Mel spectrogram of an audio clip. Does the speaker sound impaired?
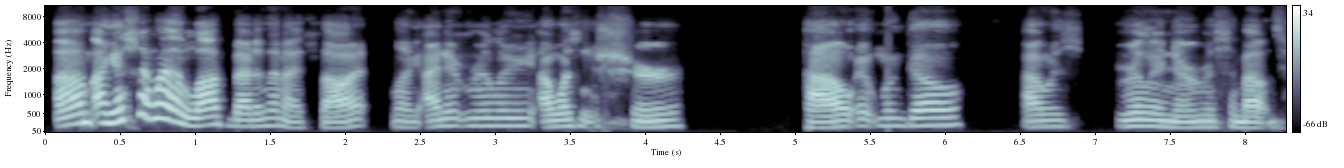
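Yes: cleft lip and palate; congenital.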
